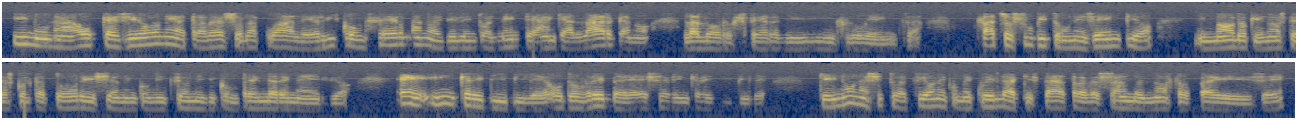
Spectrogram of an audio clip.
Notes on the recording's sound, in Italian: Parliamo al telefono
